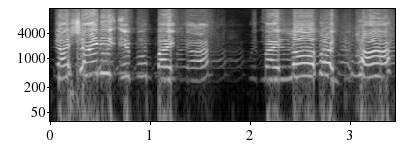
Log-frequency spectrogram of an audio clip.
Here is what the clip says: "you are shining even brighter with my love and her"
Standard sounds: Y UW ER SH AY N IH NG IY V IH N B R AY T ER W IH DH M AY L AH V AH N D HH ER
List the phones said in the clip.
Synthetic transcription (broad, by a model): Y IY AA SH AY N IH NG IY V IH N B AY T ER W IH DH M AY L AH V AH N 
